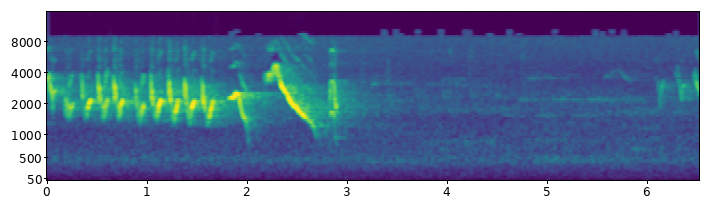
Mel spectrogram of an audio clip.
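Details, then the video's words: Chirping bird: quick repeated downslurred notes followed by two strong descending sweeps, then near quiet with a few faint distant chirps at the end. "Beautiful and relaxing bird chirping sound"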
